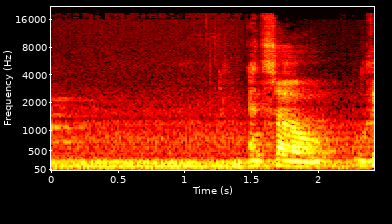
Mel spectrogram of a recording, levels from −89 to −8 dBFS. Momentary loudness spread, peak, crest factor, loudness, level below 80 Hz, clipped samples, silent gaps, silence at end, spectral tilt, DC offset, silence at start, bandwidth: 11 LU; -4 dBFS; 18 dB; -22 LUFS; -44 dBFS; under 0.1%; none; 0 s; -6 dB/octave; under 0.1%; 0 s; 19 kHz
